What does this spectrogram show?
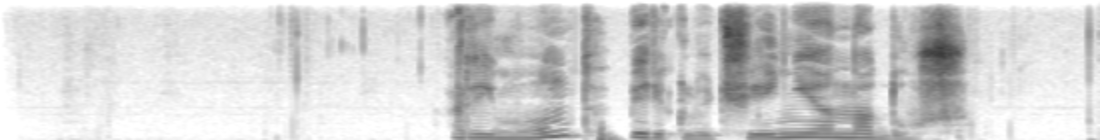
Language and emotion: Russian, neutral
